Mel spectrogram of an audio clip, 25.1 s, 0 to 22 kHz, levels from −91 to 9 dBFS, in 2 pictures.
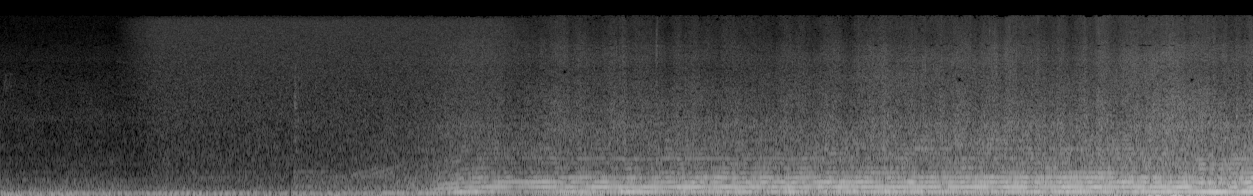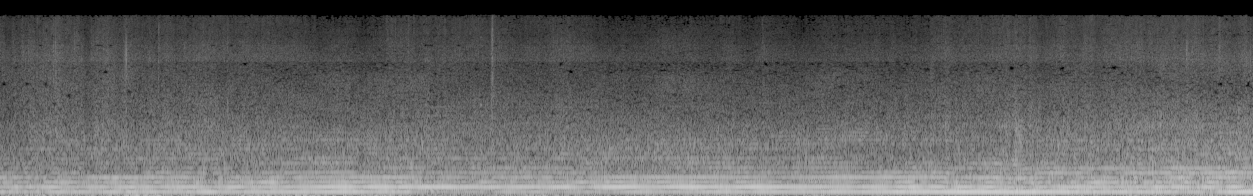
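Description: From 1.13 to 5.44 s, digital radio blends to FM analogue over 464 ms. Hiss about 30 dB below the signal appears, and level drops about 2 dB.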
